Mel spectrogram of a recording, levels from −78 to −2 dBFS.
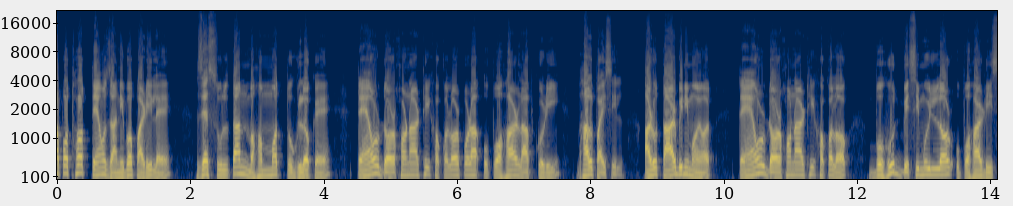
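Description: A harsh, gritty fuzz rides on the louder syllables from start to finish, with crackle on each peak. This is hard clipping. The speech is driven about 9 dB past what a stage in the chain can pass, so every peak that crosses that ceiling is sliced flat. Only a small share of the waveform, somewhere around one or two percent, gets cut. The squared-off tops add high harmonics that the speech never had, which gives it that brittle edge.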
